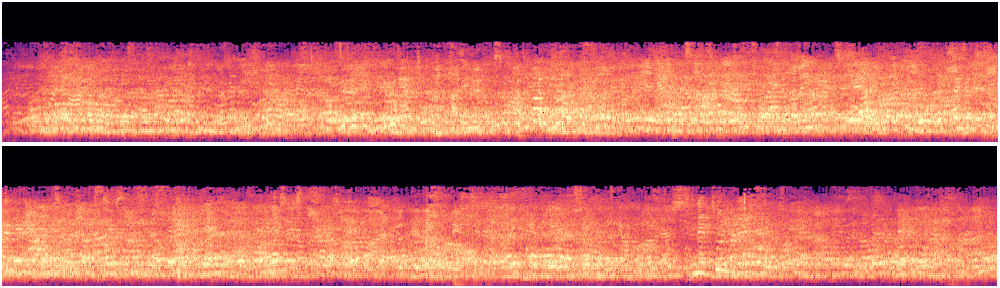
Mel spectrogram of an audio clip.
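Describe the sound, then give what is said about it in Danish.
Lively chatter from a group of people, many voices talking over one another in a continuous, even murmur for the whole stretch, with no single voice standing out. “Nå, sikke en livlig snak.”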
